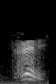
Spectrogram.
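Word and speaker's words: Vinnie: My name's Vinny. – Yeah, name's what? – Vinny.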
